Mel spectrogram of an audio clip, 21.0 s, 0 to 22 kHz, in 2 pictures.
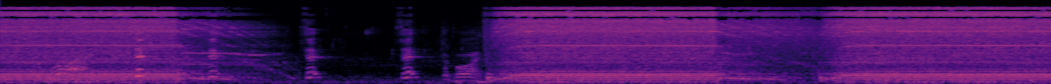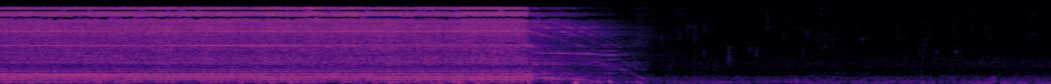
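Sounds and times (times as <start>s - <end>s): pressure washer motor humming: 0.0s - 3.1s, 4.6s - 17.1s
water jet hissing: 0.0s - 3.2s, 4.0s - 17.1s.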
